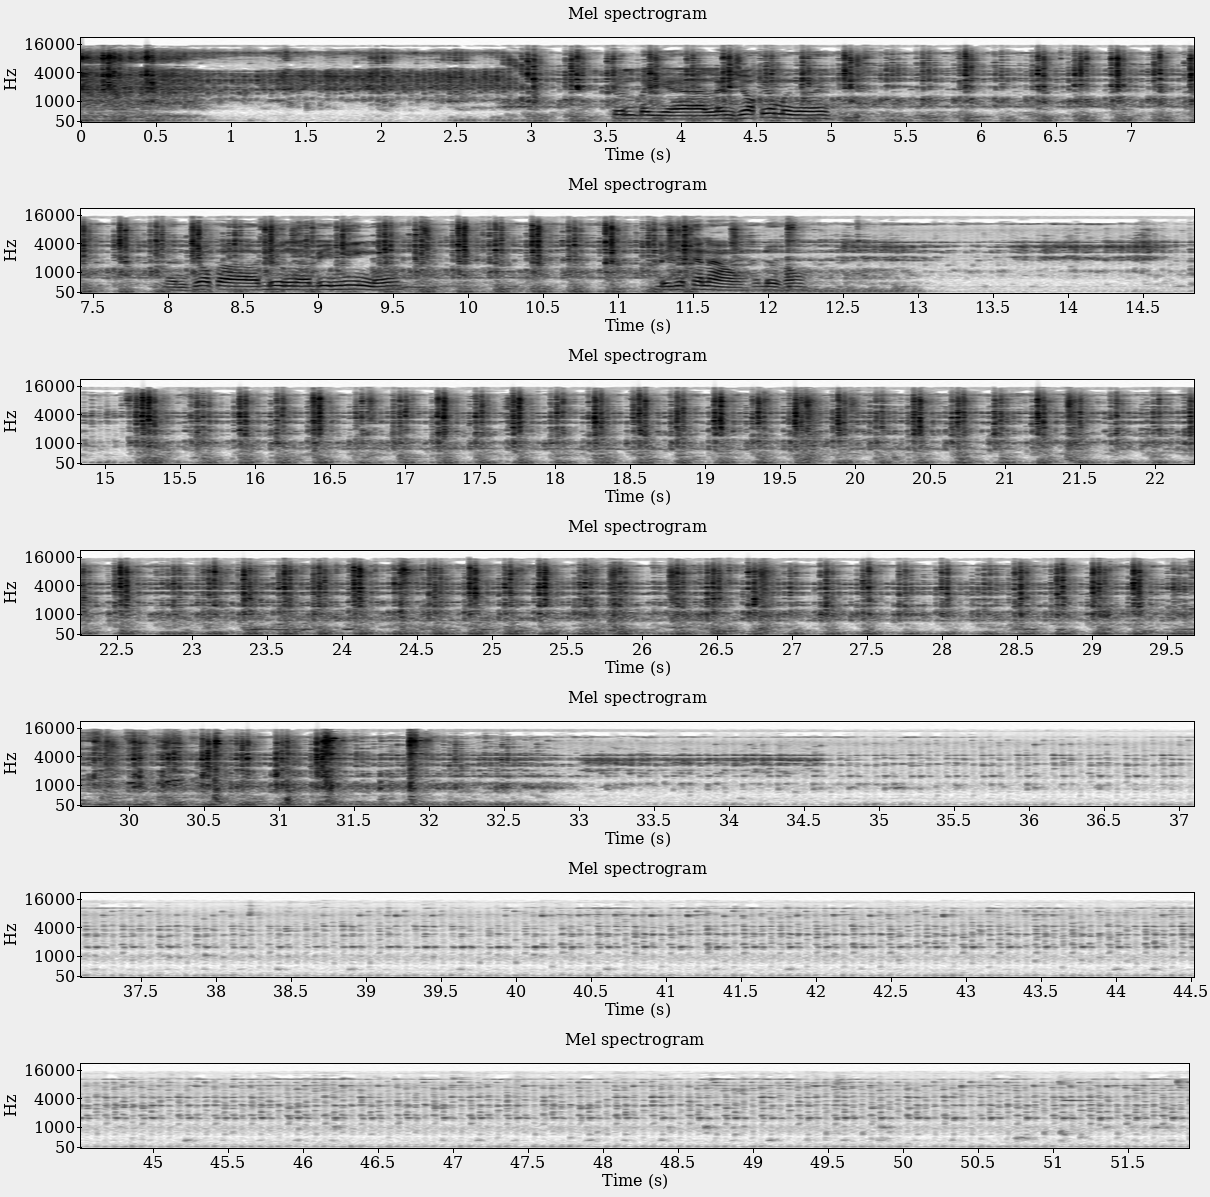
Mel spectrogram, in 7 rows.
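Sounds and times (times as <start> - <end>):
diesel engine chugging: 0.0 - 51.9.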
